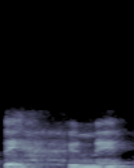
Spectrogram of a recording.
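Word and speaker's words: τέχνη: Entonces, tejne, la primera se pronuncia tejne, como una J donde está la CH. Pueden exponerle la J a ustedes.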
